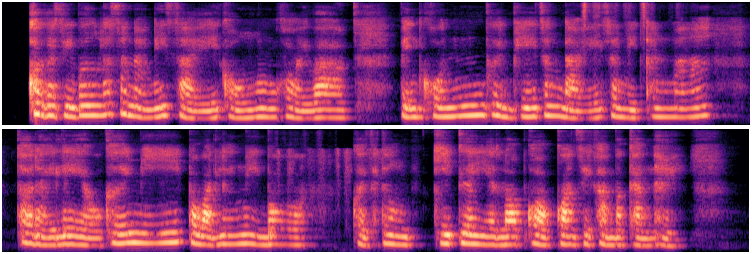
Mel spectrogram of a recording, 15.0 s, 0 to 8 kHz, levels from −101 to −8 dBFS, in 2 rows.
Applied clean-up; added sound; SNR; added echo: neural mask model DeepFilterNet 3.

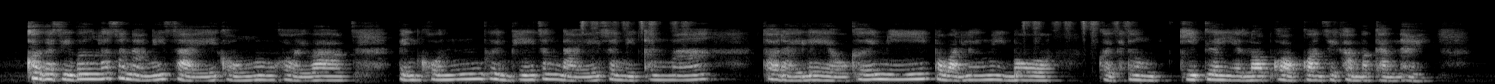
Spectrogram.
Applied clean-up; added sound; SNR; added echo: neural separator model SepFormer DNS4.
